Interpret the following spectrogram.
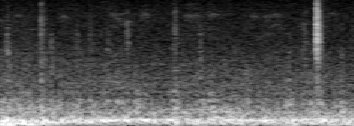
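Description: Faint hands-on handling noise of wiring being worked behind a boat console's switch panel: a few light, scattered clicks over a low rumble.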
